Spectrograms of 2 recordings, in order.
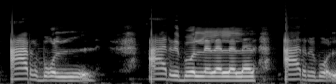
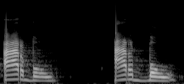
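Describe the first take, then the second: First: Árbol with a crisp final L; clear Spanish L. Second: Árbol said arbou, L vocalized; L turned to U. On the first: Teacher models the correct Spanish árbol, crisp L. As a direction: close árbol on a clean L. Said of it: "vai fazer esse L bem direitinho". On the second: Teacher mimics the learner's Brazilian mistake, árbol as arbou. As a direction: let the L in árbol slide into U. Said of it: "você pode querer dizer au". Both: Shown as a demonstration.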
